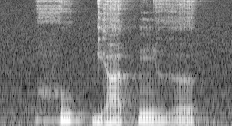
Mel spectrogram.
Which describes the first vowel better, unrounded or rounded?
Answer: rounded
